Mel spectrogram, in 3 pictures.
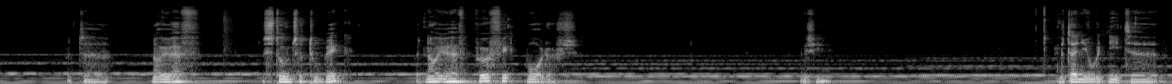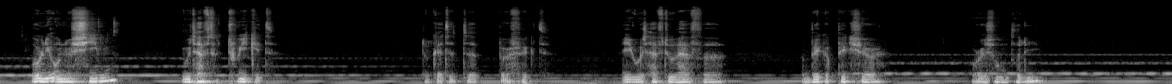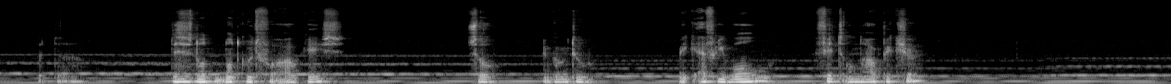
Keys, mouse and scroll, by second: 0.5 click, 1.4-4.3 middle drag, 6.8-10.1 middle drag, 10.4-11.5 middle drag, 14.9-15.4 middle drag, 20.4 click, 22.0 click, 24.4 click, 25.3 click, 26.2 click, 27.0 shift+click, 28.5 click, 29.0 click, 30.4 click.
